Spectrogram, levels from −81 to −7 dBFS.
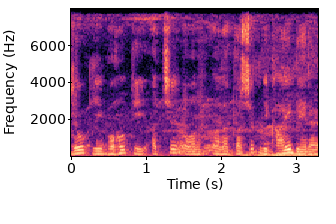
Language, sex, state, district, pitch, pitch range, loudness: Hindi, male, Chandigarh, Chandigarh, 135 Hz, 130-160 Hz, -17 LUFS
